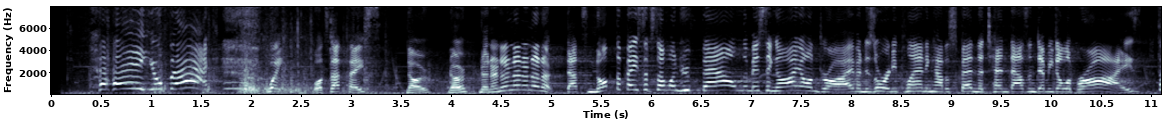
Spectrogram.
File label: australian voice character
